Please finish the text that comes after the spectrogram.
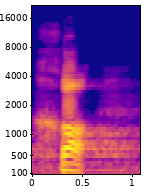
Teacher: Kha huruf yang keluar dari min adnal halqi, huruf yang keluar dari ujung tenggorokan. Kha, ya, huruf hamas dan rakhawah, jadi mengalir udara dan suara, tidak boleh bergetar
